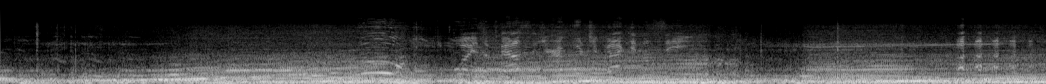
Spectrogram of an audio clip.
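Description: A Mustang engine of over 800 horsepower revs and drones nearby as the car drives past, with people talking over the steady road noise.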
